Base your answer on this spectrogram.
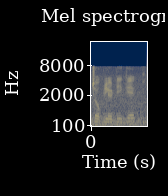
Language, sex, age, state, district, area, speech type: Urdu, male, 18-30, Delhi, New Delhi, urban, spontaneous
